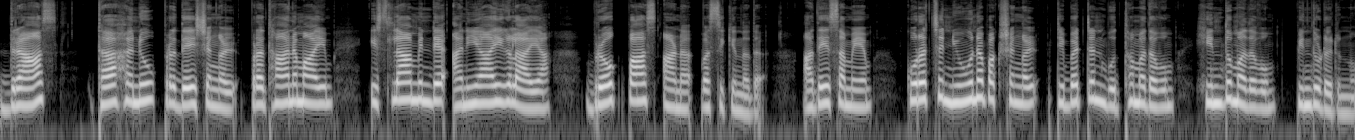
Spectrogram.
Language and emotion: Malayalam, neutral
